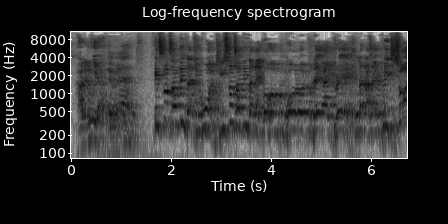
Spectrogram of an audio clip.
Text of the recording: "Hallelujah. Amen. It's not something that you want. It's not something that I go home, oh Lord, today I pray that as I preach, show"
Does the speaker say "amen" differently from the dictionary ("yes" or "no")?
yes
